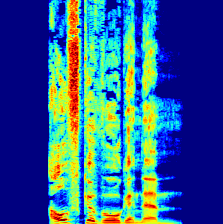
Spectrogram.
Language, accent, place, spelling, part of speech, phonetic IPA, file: German, Germany, Berlin, aufgewogenem, adjective, [ˈaʊ̯fɡəˌvoːɡənəm], De-aufgewogenem.ogg
- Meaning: strong dative masculine/neuter singular of aufgewogen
